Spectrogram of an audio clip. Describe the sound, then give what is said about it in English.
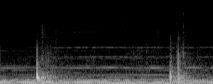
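Two dull, heavy footsteps come from the kitchen, landing about a second apart, slow and deliberate, over a steady low hum. No one speaks. “We started across the living room towards the door when footsteps came from the kitchen.”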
